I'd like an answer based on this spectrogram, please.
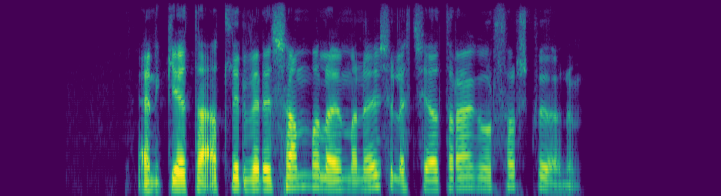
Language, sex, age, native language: Icelandic, male, 20-29, Icelandic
